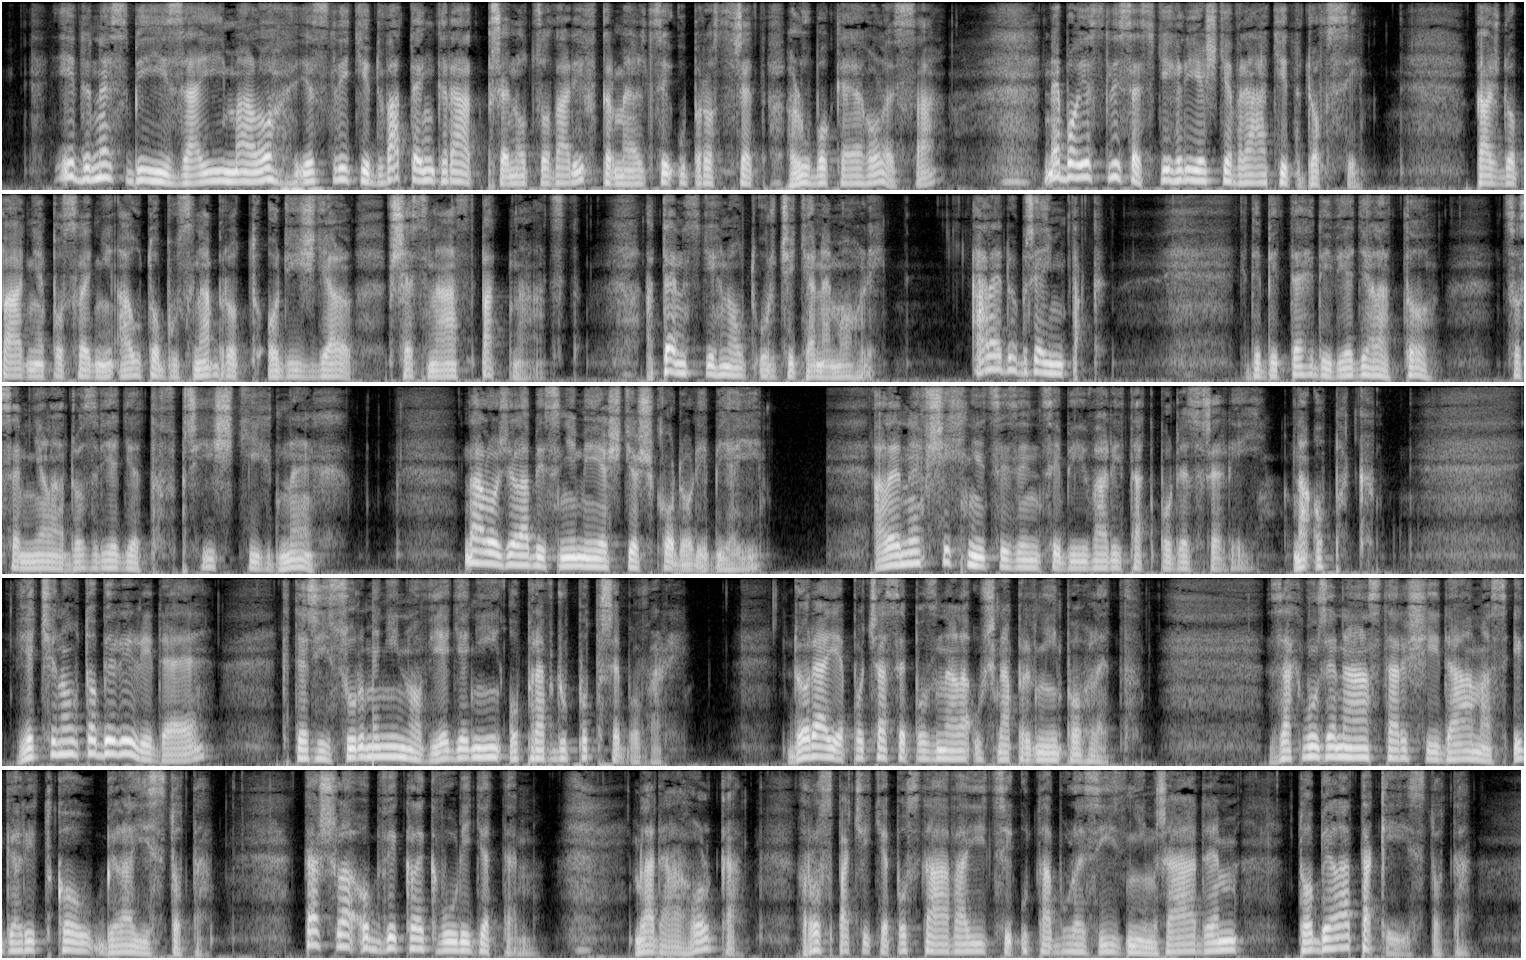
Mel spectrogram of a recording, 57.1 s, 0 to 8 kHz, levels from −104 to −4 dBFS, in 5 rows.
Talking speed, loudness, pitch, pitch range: 115 wpm, -20 LUFS, 125 Hz, 105-145 Hz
